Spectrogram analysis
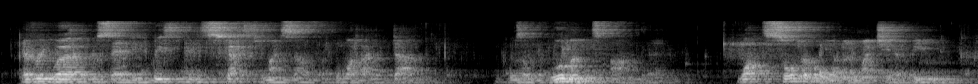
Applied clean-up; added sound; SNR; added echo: neural separator model SepFormer DNS4.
